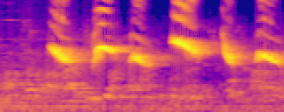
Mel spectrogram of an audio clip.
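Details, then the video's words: Green-winged saltator singing a phrase of six loud, clear whistled notes. Each note slurs downward, and the notes come at roughly half-second intervals against a quiet background. "TRINCA FERRO CANTADOR"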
